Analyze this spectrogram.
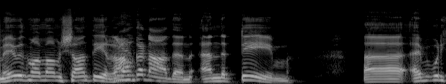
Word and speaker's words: Ranganathan: I'm here with my mom, Shanthi Ranganathan, and the team. What do you think of that pronunciation? I've gone for full Sri Lankan.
